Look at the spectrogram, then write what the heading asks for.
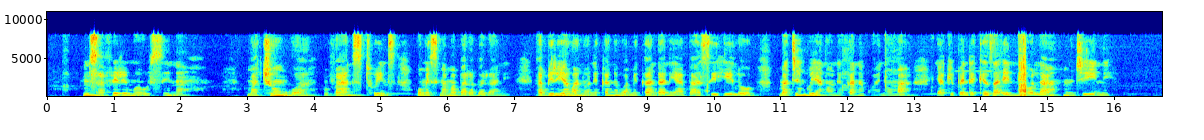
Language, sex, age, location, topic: Swahili, female, 25-35, Nairobi, government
